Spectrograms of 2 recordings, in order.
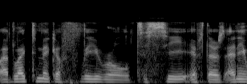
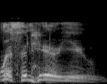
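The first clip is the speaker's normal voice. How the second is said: harsh drill-sergeant voice, higher; 8 semitones higher, 4 dB louder than usual. Playing a character who suddenly confronts pirates: hard drill sergeant manner. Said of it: "uncharacteristically h-, hard drill sergeant demeanor".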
